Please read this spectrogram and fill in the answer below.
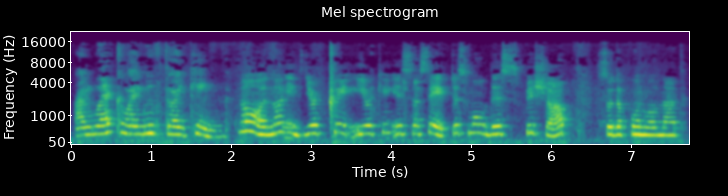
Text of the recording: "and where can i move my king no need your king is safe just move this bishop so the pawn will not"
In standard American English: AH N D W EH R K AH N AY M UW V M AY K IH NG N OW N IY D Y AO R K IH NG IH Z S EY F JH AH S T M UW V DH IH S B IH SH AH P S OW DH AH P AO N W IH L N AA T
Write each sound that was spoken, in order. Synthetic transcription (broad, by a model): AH N W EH L K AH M AY M UW V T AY K IH NG N OW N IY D Y AO R K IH NG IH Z S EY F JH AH S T M UW V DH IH S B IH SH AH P S OW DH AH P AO N W IH L N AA T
